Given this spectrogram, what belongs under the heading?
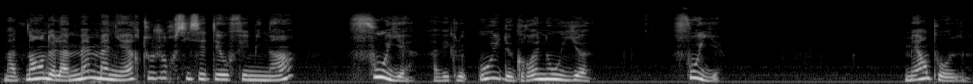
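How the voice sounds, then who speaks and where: A woman teaching a young child to read, speaking slowly and patiently and stressing each syllable as she dictates. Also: fairly high pitch, expressive, mellow, no echo. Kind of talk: reading and spelling lesson for a young child.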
